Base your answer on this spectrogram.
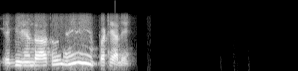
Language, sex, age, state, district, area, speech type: Dogri, male, 30-45, Jammu and Kashmir, Reasi, rural, conversation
